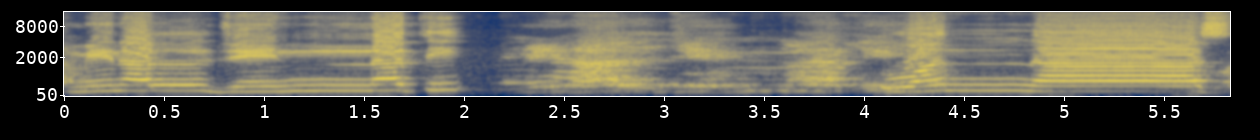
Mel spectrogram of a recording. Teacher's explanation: تشدید ہے، نون مشدد میم مشدد پہ ہر حال پہ، دیکھیے گا من الجنت والناس، ٹھیک ہے جی، ادھر بھی غنہ ہم نے کیا، نون مشدد پہ غنہ کیا اور ساتھ الف مدہ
